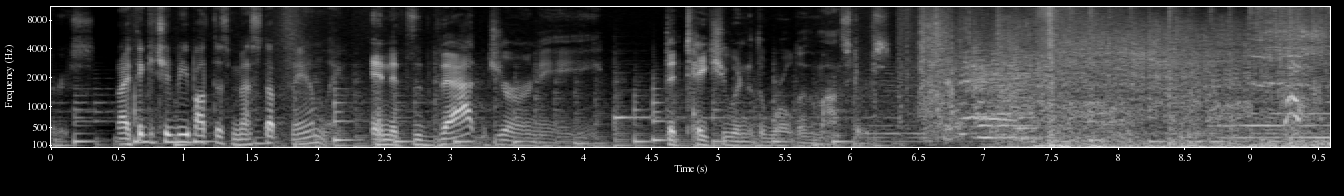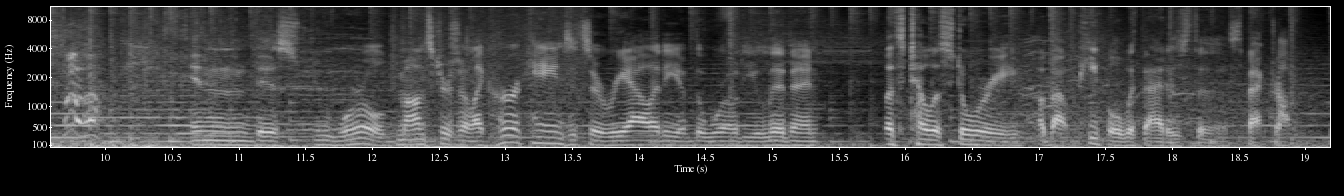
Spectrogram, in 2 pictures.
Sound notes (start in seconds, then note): 6.6 yells; 7.4 monsters roaring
